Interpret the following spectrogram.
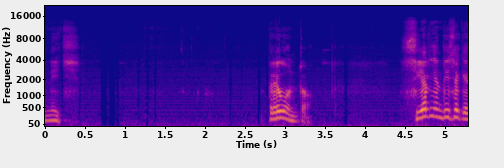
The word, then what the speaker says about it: Nietzsche: Se escribe Nietzsche y se lee Nietzsche.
